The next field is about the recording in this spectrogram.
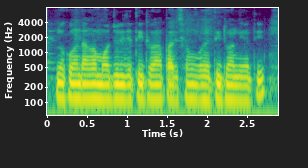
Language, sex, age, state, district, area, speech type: Odia, male, 30-45, Odisha, Kendujhar, urban, spontaneous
